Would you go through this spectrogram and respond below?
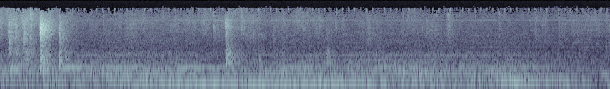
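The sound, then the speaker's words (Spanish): A steady, heavy mechanical rumble of an elevator in motion, stopping at the top floor, broken by a couple of brief clanking transients that suggest a sliding door; no voices. “Se ha parado la última planta.”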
